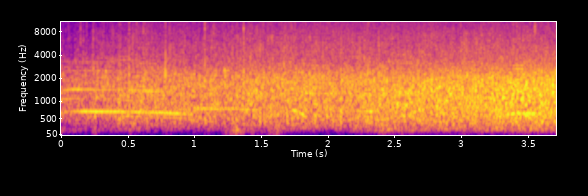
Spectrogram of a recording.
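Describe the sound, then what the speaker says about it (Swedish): Audience at a Swedish sports awards gala applauds the team award winners, a dense, steady wash of clapping that holds strong and swells slightly near the end. "En applåd för vinnarna!"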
